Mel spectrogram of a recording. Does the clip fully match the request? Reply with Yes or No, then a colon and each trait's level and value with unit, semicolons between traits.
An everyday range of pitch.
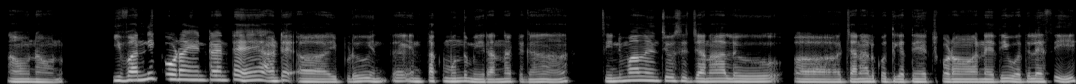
Yes: average, 4.6 semitones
